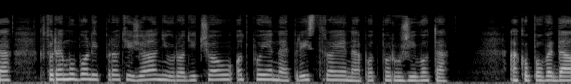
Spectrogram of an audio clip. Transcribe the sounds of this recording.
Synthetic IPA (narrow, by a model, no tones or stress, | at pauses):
akt̪ɔɾɛːmubɔlipɾɔciʒɛlaɲɪuɾɔɟit͡ʃɔʊʔɔt̪pɔjɛnɛːpɾiːst̪ɾɔjɛnapɔt̪̚pɔɾuʒiʋɔt̪a | ʔakɔpɔʋɛd̪a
